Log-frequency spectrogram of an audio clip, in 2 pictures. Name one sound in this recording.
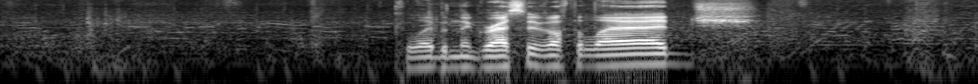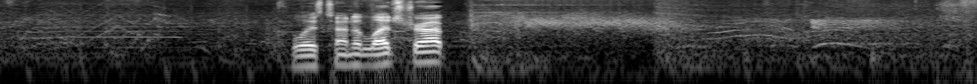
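Video game sound effects whoosh and clash.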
